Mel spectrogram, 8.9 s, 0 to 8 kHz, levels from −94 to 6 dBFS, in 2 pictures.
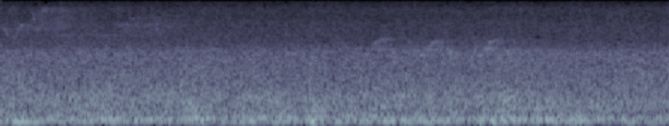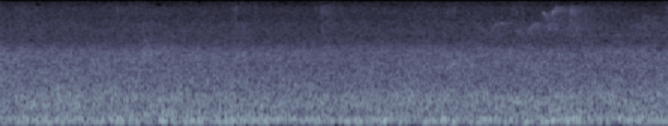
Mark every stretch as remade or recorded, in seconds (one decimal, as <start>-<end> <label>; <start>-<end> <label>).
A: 0.0-2.5 recorded; 2.5-3.8 remade; 3.8-5.1 recorded; 5.1-7.9 remade; 7.9-8.9 recorded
